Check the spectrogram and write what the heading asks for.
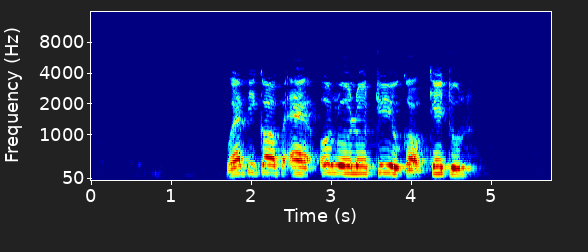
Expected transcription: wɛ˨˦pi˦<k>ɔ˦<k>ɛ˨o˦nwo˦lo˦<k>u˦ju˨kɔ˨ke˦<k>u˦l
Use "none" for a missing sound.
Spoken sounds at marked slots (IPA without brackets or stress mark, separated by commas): k, p, t, t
